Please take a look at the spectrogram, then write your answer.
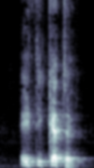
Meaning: etiquette
- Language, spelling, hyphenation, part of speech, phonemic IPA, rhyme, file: Dutch, etiquette, eti‧quet‧te, noun, /ˌeː.tiˈkɛ.tə/, -ɛtə, Nl-etiquette.ogg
